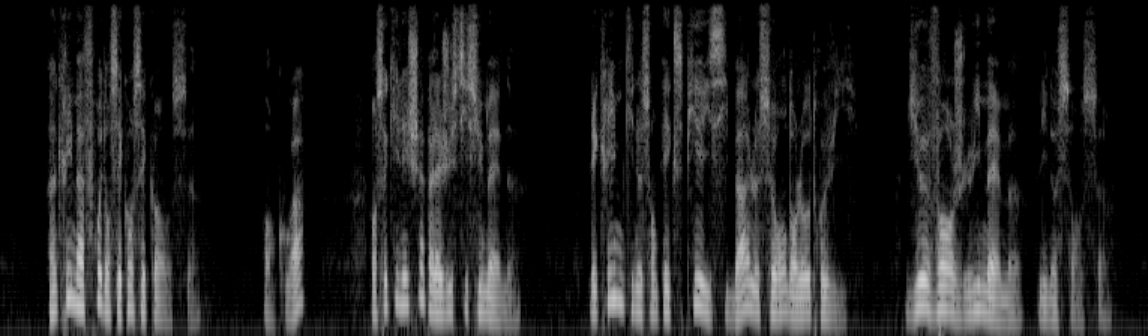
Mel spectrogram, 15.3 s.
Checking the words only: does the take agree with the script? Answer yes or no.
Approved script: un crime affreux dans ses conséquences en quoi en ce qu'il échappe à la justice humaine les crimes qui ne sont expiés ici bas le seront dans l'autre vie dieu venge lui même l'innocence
yes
